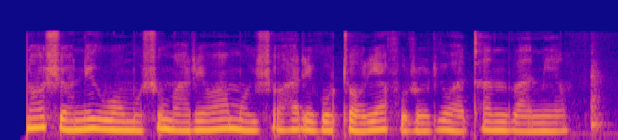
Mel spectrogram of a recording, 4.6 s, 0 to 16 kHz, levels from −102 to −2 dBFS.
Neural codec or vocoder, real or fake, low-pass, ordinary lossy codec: none; real; 7.2 kHz; none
